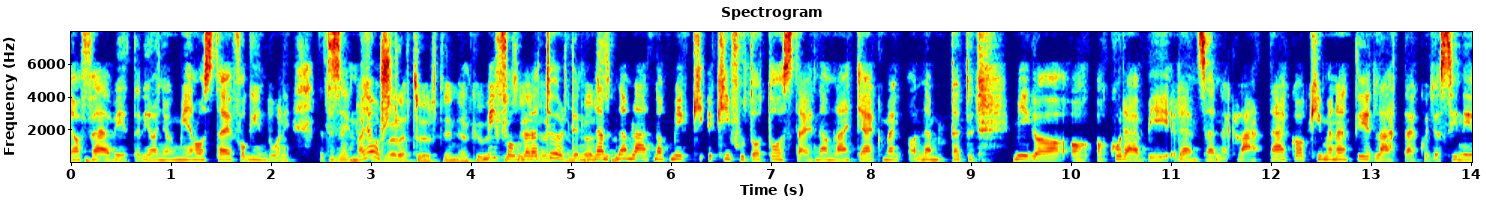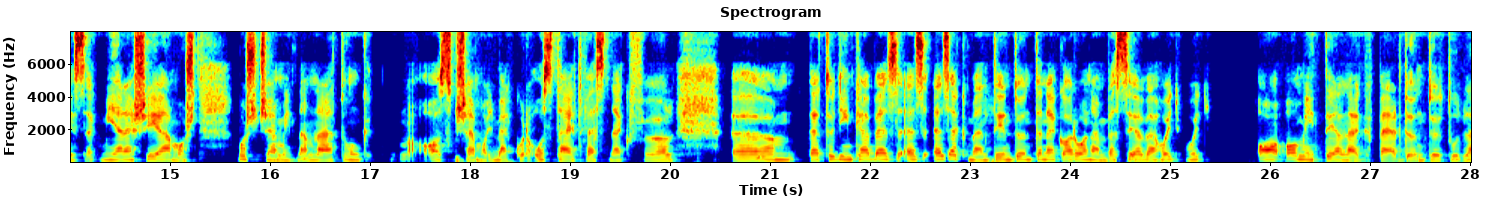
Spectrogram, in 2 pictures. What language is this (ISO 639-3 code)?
hun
